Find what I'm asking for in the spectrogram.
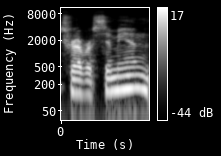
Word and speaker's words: Trevor Siemian: What is it, Trevor Siemian? Is that how you say his name? – Yeah, so he went to Northwestern, and I remember watching him in college.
